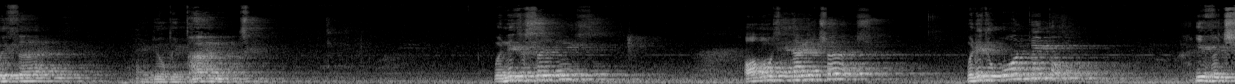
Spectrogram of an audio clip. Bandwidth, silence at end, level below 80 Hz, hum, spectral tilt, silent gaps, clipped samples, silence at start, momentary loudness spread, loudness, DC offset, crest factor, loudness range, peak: 17.5 kHz; 0 s; -44 dBFS; none; -6.5 dB/octave; none; under 0.1%; 0 s; 22 LU; -21 LUFS; under 0.1%; 18 dB; 7 LU; -4 dBFS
